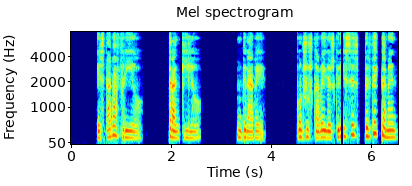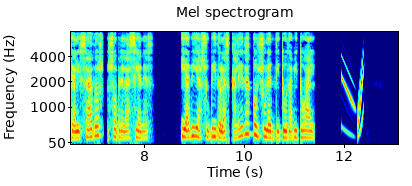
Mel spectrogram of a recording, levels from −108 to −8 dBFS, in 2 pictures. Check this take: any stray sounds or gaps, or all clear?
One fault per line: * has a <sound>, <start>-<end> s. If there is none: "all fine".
* has a dropout, 5.4-5.5 s
* has a chirp, 11.9-12.4 s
